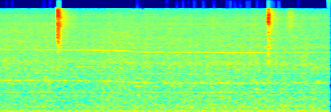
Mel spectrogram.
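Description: An oncoming train rushes past close by.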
